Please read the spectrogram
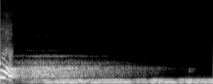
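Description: A steady low drone of a few held tones, with a fainter, higher hum fading away over the first second and a half or so.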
